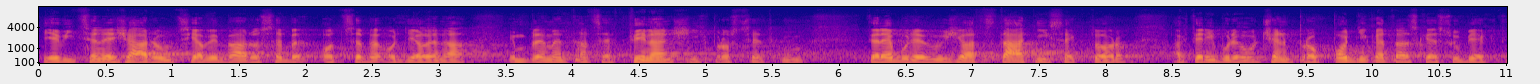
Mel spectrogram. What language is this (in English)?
Czech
